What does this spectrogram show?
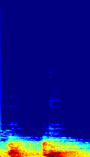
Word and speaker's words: sagga: Bahasa Palinya Sagga, S-A-G-G-A. Disanskertakan menjadi swarga. Bahasa Jawanya swargo. Swargo itu adalah pengucapan swarga dalam bahasa Sanskerta dengan lafal Jawa.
